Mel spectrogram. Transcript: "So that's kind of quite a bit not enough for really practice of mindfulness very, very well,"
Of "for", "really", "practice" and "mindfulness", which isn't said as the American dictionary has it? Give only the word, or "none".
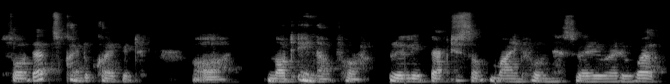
none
